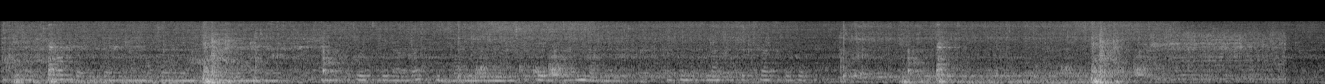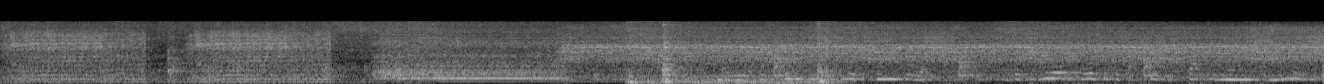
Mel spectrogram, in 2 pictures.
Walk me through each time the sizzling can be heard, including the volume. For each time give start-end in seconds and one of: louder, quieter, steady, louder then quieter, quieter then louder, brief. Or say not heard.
0.0-26.4 quieter.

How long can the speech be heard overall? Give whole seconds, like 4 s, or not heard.
14 s.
